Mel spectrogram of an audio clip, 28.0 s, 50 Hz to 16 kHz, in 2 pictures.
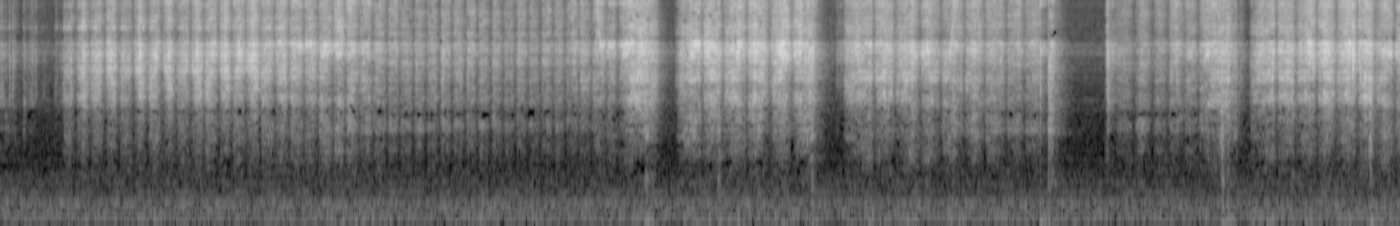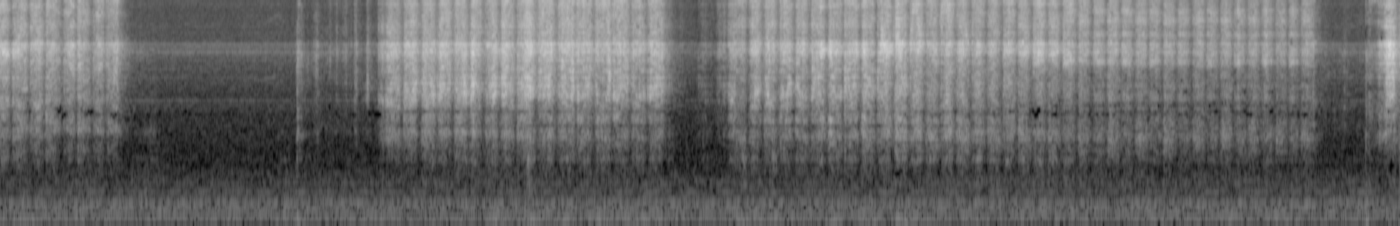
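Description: Steel blade of a Ganzo Firebird F759M folding knife (440C steel) being stroked back and forth on a wet Binsui 1000-grit Japanese natural whetstone: a rapid, gritty scraping hiss. It comes in runs broken by short pauses, with a longer pause about halfway through.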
